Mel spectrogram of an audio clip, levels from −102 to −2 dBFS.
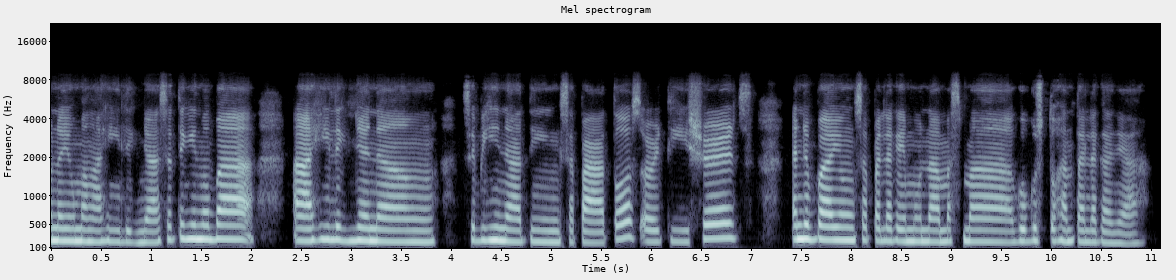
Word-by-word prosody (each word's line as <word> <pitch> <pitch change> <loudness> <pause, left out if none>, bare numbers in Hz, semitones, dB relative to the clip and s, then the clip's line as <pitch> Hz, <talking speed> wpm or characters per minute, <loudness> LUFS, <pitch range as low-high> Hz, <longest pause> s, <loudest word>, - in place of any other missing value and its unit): na 215 -1 +4
'yong 210 0 +2
mga 200 -1 0
hilig 195 -2 -6
niya, 185 +1 -2
sa 235 - -6
tingin 245 0 +3
mo 240 - +4
ba, 240 0 +4 0.4
ah, 215 0 +3
hilig 230 -1 0
niya 215 0 +3
ng 200 -1 +1 0.2
sabihin 220 0 +1
nating 195 -1 -3
sapatos 195 +8 -1
or 200 -1 -2
t-shirts. 250 - -2 0.4
Ano 245 +1 +7
ba 230 -1 +4
'yong 225 0 +2
sa 225 - -4
palagay 210 -2 -3
mo 205 0 0
na, 200 -1 0
mas 200 +2 -4
magugustuhan 205 +1 -2
talaga 195 -3 -4
niya? 170 0 -8
210 Hz, 155 wpm, -24 LUFS, 195-225 Hz, 0.4 s, Ano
